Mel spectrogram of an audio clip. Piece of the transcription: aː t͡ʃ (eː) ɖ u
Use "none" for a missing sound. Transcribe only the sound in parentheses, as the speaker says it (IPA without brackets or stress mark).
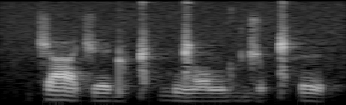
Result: eː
